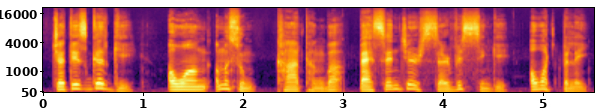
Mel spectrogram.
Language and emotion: Manipuri, neutral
